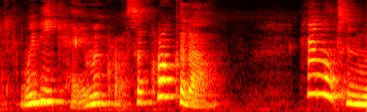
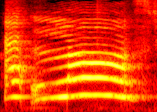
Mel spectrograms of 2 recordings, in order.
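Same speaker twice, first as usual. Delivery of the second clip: relieved cry; 13 semitones higher, 11 dB louder than usual. Acted. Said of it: "he sighed".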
